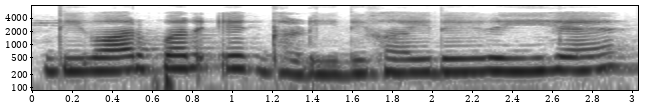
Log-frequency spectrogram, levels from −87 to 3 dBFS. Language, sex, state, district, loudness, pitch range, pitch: Hindi, female, Uttar Pradesh, Saharanpur, -14 LUFS, 230-265 Hz, 245 Hz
